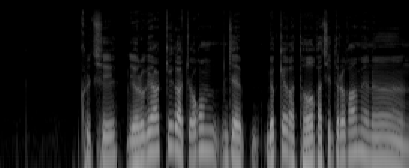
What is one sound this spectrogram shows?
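An elderly man speaks animatedly into a close microphone.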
